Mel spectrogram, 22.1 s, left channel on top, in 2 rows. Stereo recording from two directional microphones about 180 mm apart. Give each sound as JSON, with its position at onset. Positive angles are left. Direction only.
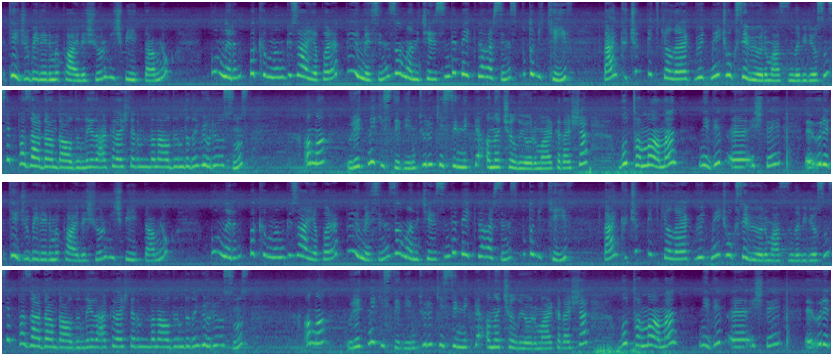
{"t": 0.1, "sound": "speech", "side_deg": 55}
